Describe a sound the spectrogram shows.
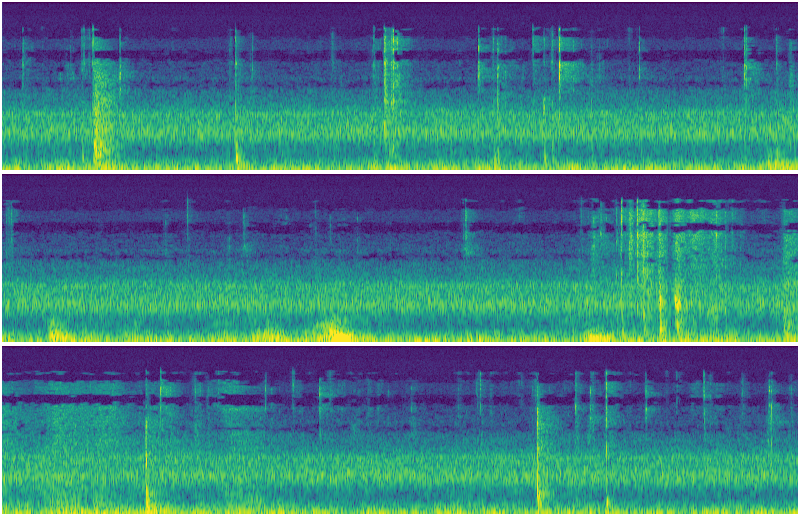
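A small blade cuts and crunches through soft soap with crisp clicks.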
